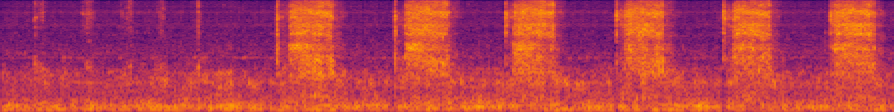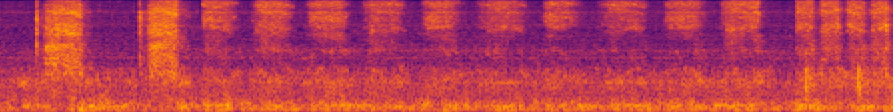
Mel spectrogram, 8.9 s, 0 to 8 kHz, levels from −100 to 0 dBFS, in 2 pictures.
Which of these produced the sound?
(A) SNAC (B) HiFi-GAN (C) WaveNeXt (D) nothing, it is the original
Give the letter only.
B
